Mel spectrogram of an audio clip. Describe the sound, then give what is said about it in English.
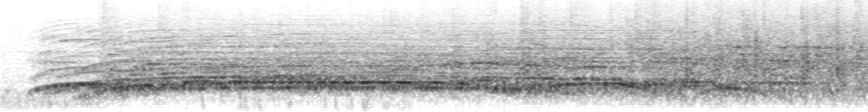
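A live audience at the Austin Film Festival cheers loudly, a dense wash of whoops and shouting voices mixed with clapping that swells in quickly and holds steady for a few seconds. “This podcast episode is recorded live at Austin Film Festival.”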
